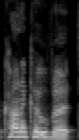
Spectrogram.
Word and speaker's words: Konnikova: Well, welcome so much, Dr. Konnikova.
